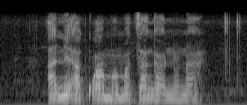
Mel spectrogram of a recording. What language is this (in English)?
Venda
